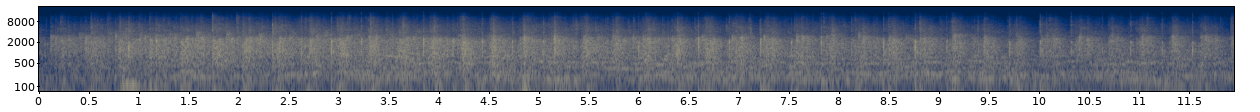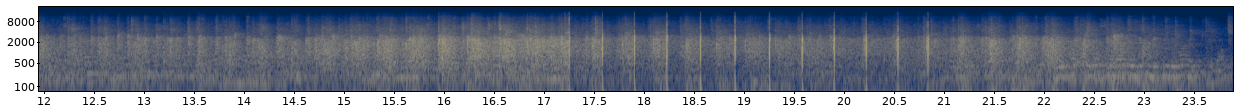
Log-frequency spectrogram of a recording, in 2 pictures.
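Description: Audience applauding throughout, swelling near the end, when a few sharp individual claps stand out above the rest.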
